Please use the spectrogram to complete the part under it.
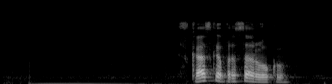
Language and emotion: Russian, positive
